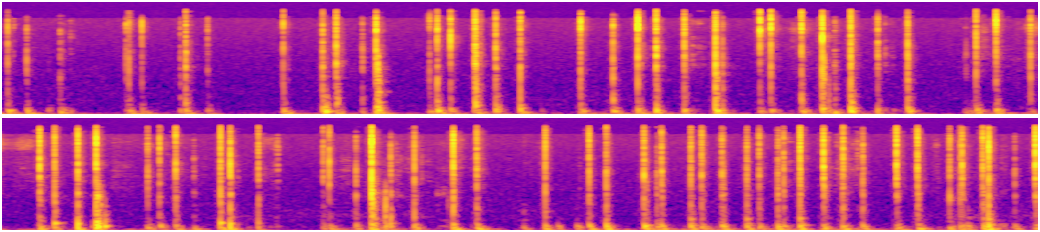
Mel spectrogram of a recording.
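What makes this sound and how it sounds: Long nails tap quickly on a flat printed plastic/foil sheet mask packet, a facial mask pouch. A fast run of short, dry, clicky taps comes in uneven bursts with brief pauses, each with a soft low thump under a bright crisp tick and no ring.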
